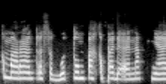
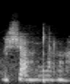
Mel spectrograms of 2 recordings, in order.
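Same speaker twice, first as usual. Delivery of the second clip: a soft, breathless whisper of awe; hushed whisper; 3 semitones lower, 13 dB quieter than usual. Real, not acted. Host moved by the doctor's answer, whispering in awe.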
